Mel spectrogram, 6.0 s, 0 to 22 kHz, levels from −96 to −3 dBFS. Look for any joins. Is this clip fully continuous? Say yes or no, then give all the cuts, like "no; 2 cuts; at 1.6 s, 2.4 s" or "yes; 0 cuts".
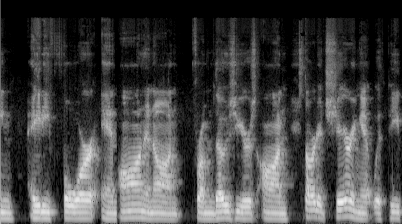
no; 2 cuts; at 1.7 s, 4.5 s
